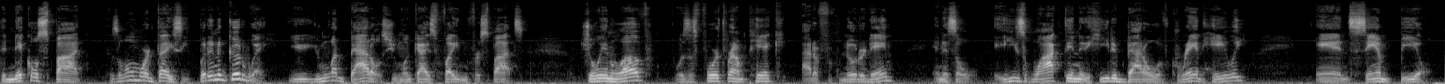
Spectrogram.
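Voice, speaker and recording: Animated and lively in intonation, a man with a New York accent speaks at a medium pitch and moderate pace, his voice showing vocal fry. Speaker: sports commentary vlogger. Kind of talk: casual sports preview monologue.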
